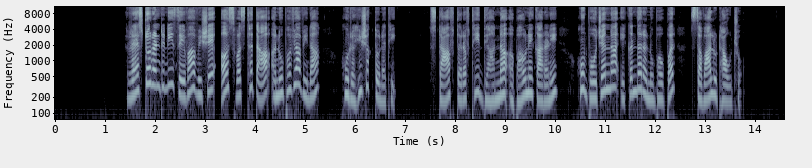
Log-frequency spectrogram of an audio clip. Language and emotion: Gujarati, fearful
